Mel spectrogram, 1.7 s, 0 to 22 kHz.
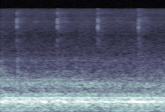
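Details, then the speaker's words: MW Power MW-SC6B charger on a 12 V battery set to 24 V mode: steady mid hum with faint tick about every 0.4 s, clicking from the crocodile clamps as charging pulses erratically. "to wariuje to tak Pyka tu piszczy nie i mamy te zero takie stukanie które być może słyszycie to pochodzi tutaj z krokodylków"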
